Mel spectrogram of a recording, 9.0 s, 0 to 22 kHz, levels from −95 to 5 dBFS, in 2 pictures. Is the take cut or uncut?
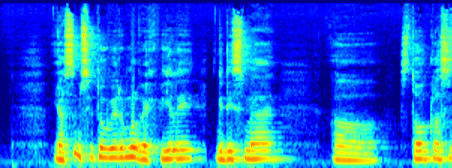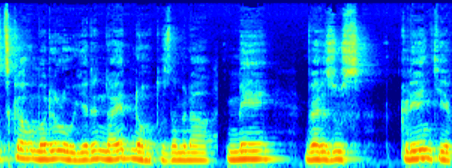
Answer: cut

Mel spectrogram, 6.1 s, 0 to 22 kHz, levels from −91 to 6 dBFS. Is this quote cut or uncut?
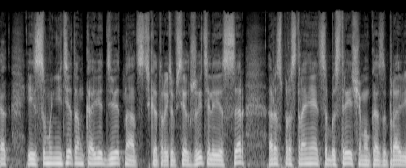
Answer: cut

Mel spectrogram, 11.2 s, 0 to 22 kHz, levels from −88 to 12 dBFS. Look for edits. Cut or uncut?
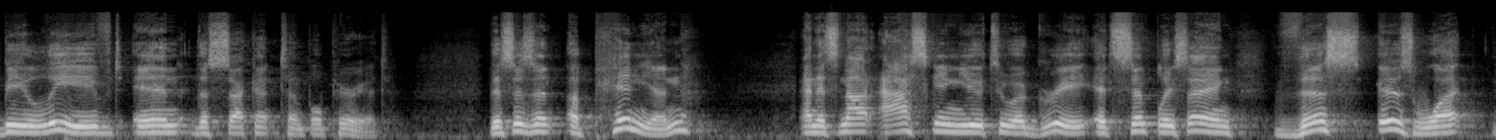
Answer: uncut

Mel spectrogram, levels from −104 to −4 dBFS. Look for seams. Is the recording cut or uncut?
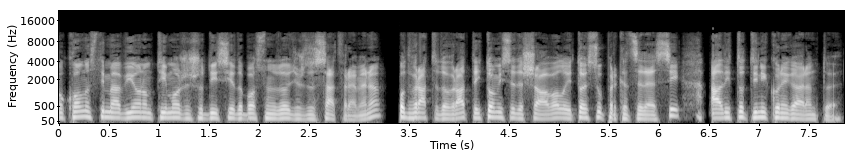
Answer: cut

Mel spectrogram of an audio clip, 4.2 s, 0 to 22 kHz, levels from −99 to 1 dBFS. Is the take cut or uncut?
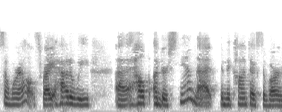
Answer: uncut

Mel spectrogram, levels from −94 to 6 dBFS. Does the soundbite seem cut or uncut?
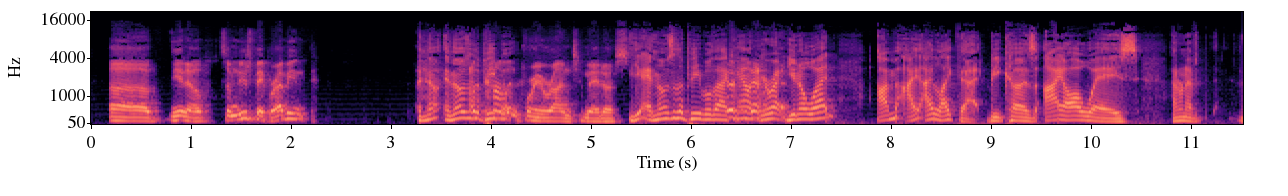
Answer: uncut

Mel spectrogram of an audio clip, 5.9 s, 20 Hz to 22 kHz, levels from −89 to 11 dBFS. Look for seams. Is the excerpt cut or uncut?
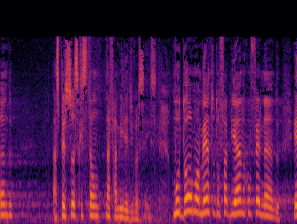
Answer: uncut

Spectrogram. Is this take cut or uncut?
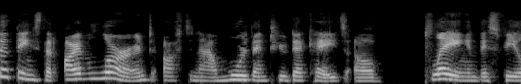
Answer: uncut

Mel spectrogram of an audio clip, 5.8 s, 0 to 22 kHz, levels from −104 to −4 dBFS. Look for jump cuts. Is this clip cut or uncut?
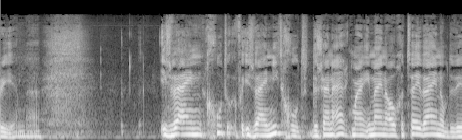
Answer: uncut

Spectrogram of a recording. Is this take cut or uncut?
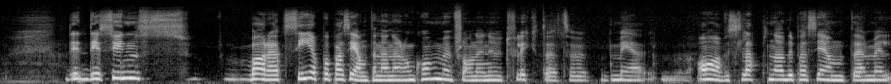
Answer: uncut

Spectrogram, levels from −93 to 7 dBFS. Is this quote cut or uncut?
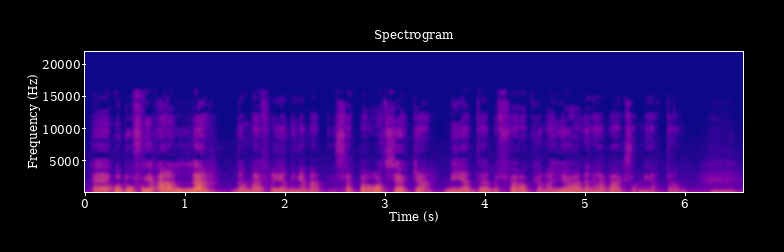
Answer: cut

